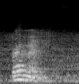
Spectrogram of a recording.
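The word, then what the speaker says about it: Brehmn: that's hard to pronounce, Bremen. They call it the Bremen, but there's no E between the M and the N.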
